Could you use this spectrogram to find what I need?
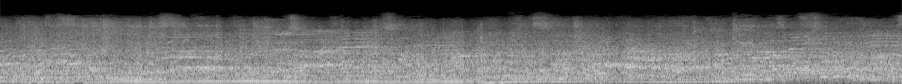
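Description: An acoustic guitar is strummed through a loudspeaker.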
